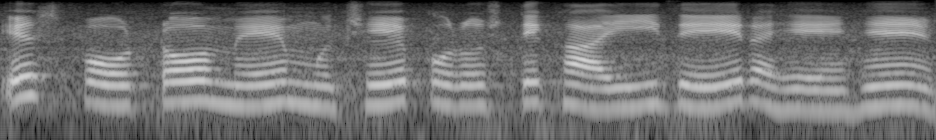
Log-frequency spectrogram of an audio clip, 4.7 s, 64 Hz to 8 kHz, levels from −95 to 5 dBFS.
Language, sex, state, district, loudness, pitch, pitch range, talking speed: Hindi, female, Madhya Pradesh, Katni, -20 LUFS, 215 Hz, 205-235 Hz, 115 wpm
